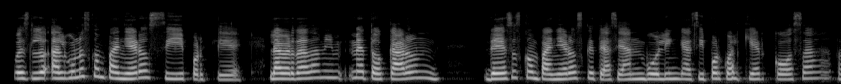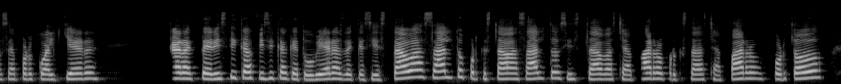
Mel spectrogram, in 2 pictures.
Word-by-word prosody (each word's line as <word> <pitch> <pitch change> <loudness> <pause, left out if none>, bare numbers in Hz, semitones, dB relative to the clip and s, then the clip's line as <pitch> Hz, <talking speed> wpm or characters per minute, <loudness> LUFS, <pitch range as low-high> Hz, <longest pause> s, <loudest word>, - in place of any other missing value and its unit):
Pues, 275 -1 +2
lo 280 +1 +3
algunos 295 +6 +2
compañeros 305 -4 +2
sí, 260 -4 -3
porque, 225 -3 -7 0.2
la 260 -1 +6
verdad 265 +2 +4
a 310 - -4
mí 315 0 -5
me 305 0 +2
tocaron 260 +1 +1 0.4
de 255 +1 +5
esos 300 +3 -3
compañeros 265 -2 +1
que 270 -2 -2
te 245 - -2
hacían 235 +3 -1
bullying 250 +1 0
así 240 +1 -3
por 265 +2 -1
cualquier 255 0 -3
cosa, 275 +4 -4
o 240 - -9
sea, 240 0 -7
por 245 0 -5
cualquier 255 +2 -1 0.7
característica 270 +2 +3
física 275 0 -3
que 255 -2 -2
tuvieras, 235 +4 0
de 235 -1 -4
que 230 - -7
si 225 +1 -5
estabas 310 +9 +3
alto, 315 +2 +2
porque 275 -4 -6
estabas 255 0 +1
alto, 275 +3 0
si 260 -3 -7
estabas 240 -2 -2
chaparro, 260 +3 -1
porque 235 -2 -11
estabas 235 0 -4
chaparro, 255 +4 -1
por 245 -1 -4
todo. 290 +6 +2
260 Hz, 170 wpm, -23 LUFS, 245-280 Hz, 0.7 s, la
